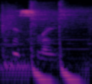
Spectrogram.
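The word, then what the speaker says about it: кисель: dessert what is kaisel the name is from the Russian word meaning sour pronounced Kissle the first mention of kisel was in the 10th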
